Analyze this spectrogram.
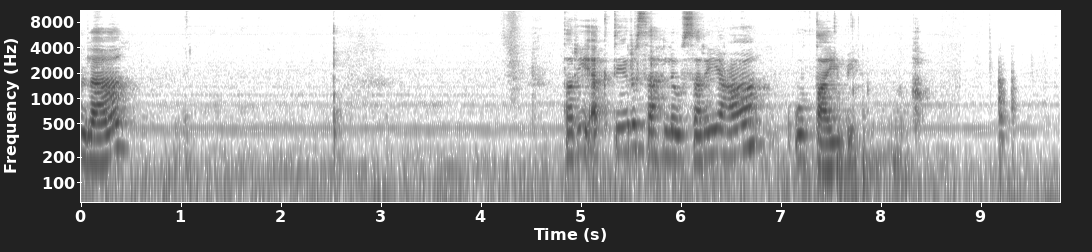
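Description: A knife taps and scrapes against a glass dish.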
